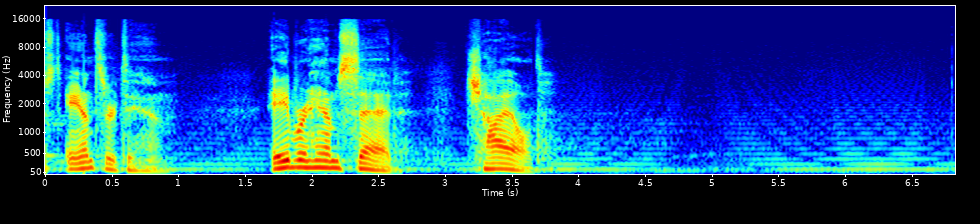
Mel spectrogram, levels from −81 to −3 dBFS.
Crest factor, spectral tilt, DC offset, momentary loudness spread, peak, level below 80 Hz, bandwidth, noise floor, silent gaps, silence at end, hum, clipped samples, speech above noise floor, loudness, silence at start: 18 dB; -4.5 dB/octave; under 0.1%; 21 LU; 0 dBFS; -50 dBFS; 16.5 kHz; -50 dBFS; none; 0.55 s; none; under 0.1%; 35 dB; -15 LUFS; 0 s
